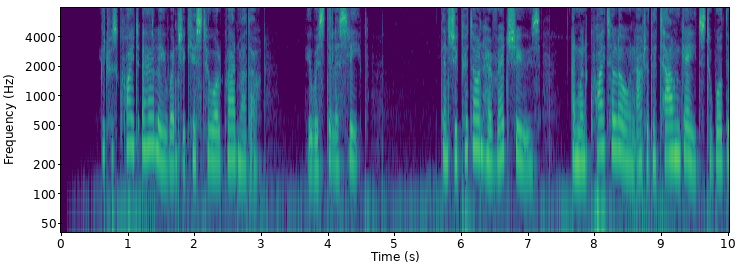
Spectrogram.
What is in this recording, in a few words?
female Norwegian English with Norwegian accent audiobook narration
